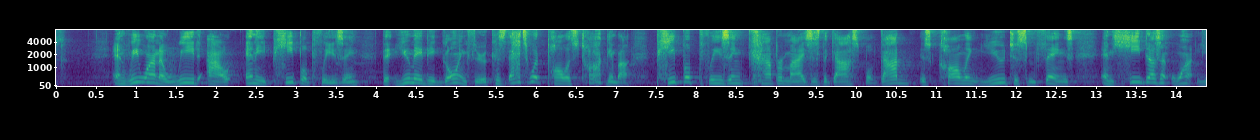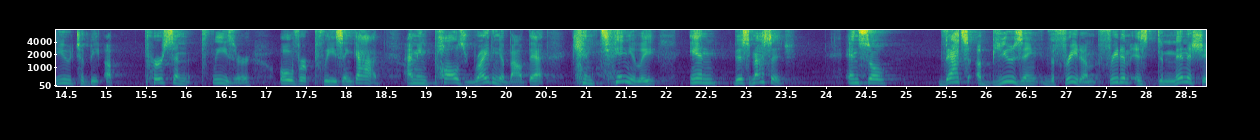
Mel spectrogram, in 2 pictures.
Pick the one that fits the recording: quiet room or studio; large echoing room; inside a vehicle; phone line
large echoing room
